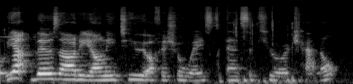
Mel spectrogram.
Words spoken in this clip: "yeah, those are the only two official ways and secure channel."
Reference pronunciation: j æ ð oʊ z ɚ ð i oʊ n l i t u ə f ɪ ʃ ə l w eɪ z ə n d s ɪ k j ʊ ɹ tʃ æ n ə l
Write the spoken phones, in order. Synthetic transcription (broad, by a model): j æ ð oʊ z ɚ ð i oʊ n l i t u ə f ɪ ʃ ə l w eɪ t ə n s ɪ k j ʊ ɹ tʃ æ n l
